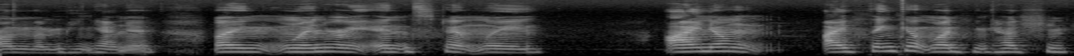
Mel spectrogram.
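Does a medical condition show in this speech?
Yes: brain injury.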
